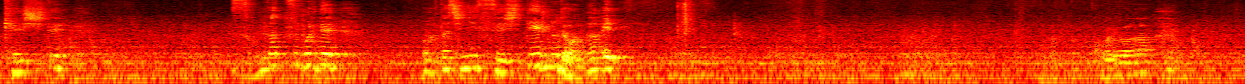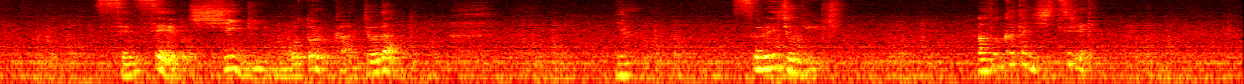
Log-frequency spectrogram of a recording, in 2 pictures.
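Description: A middle-aged woman reads aloud with expression.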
